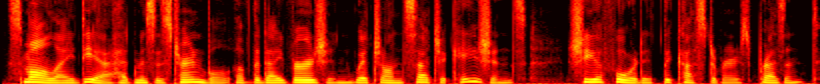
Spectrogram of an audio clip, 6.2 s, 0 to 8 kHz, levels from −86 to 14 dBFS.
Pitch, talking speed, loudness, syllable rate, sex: 195 Hz, 165 wpm, -17 LUFS, 4.9 syllables/s, female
